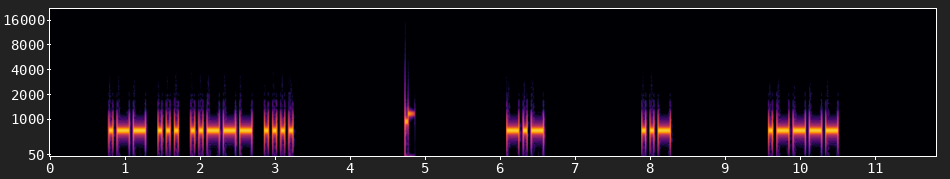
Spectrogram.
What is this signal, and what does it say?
Morse code, heard as a keyed tone, about 22 wpm, spaced as for 11 wpm, 700 Hz. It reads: WS2H KU1
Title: USA Call Signs - 4 Characters - 8x Character Spacing - 22wpm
